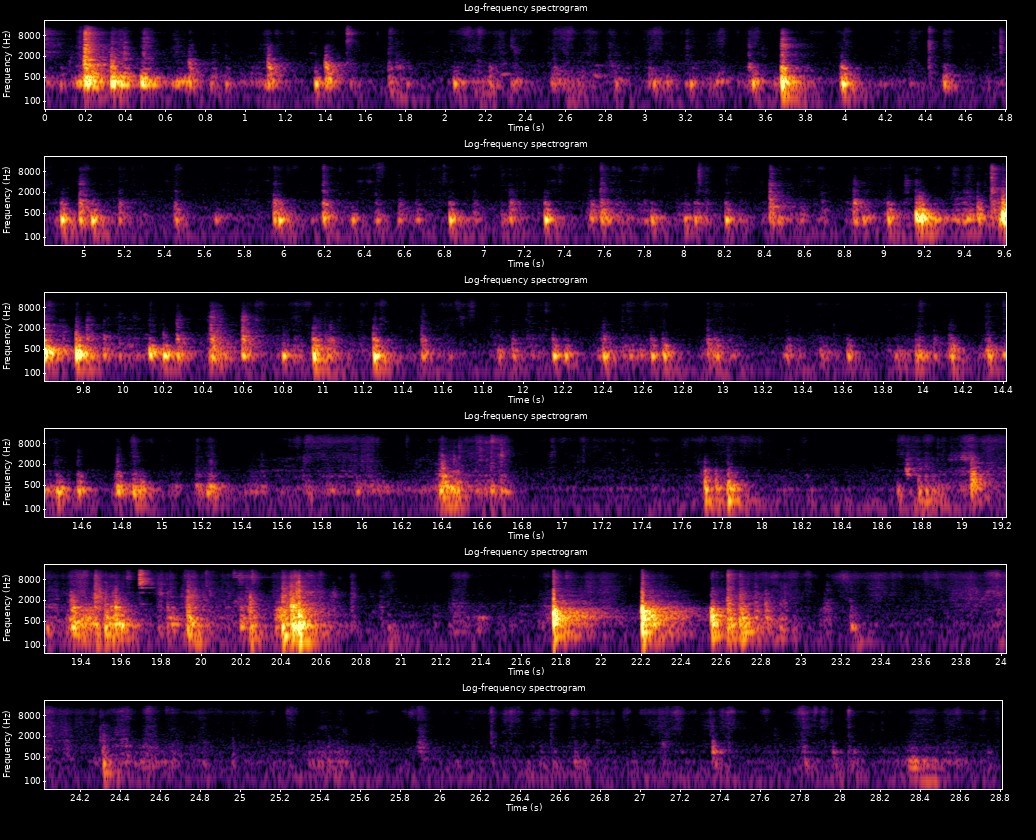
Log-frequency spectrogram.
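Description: Screwdriver backing screws out of a sheet-metal cover over a golf cart's starter solenoid, then the cover being lifted off: a long run of irregular small clicks, scrapes and metallic clatter, loudest about two-thirds of the way through.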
